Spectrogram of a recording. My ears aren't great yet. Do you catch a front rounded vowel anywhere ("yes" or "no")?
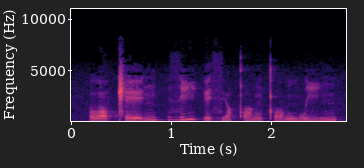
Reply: no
